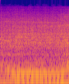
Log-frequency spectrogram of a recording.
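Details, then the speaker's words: Semi truck diesel with loss-of-power complaint at idle: deep lumpy beat with occasional low stumble, a hiccup on the low end; injectors suspected not firing well, possibly cam; rough idle, misfire noted, cause unconfirmed. "got a little bit of a hiccup on the low end so we'll check our gauges real quick"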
